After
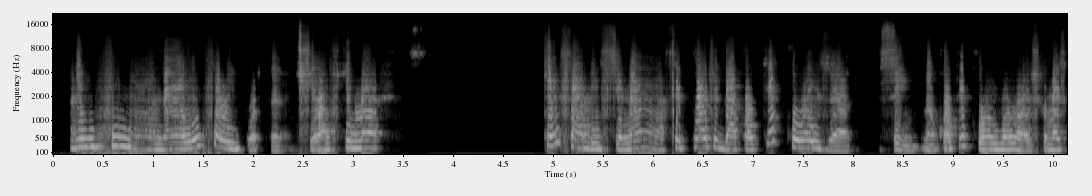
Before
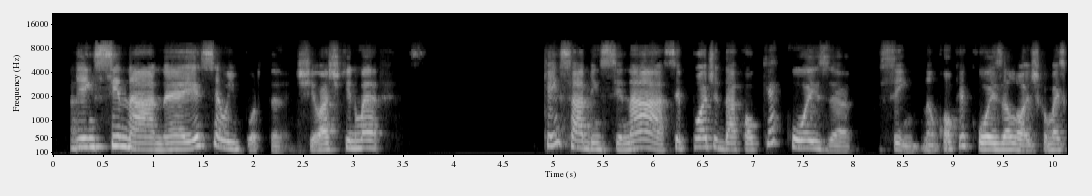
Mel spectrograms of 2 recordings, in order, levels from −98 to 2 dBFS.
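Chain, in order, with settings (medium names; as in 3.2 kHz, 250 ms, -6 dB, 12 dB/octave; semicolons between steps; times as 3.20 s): self-modulated delay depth 0.56 ms; 5.01–5.73 s: high-pass 130 Hz; low-pass that closes with the level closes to 430 Hz, closed at -24 dBFS; dynamic bell 570 Hz, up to -4 dB, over -44 dBFS, Q 0.88; comb 1.6 ms, depth 64%; trim -2 dB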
